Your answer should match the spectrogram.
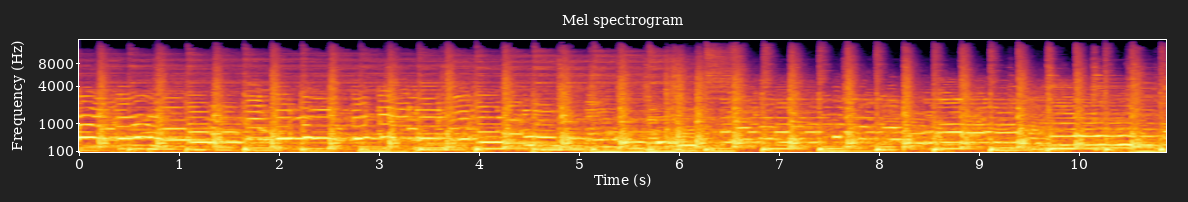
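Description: Live country band playing an instrumental break: a lead electric guitar carries the melody over bass, rhythm guitar and drums keeping a steady beat.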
